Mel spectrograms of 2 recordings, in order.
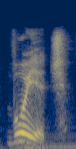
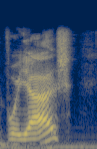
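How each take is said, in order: First: The stress is on the first syllable. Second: The stress is on the last syllable. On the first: The speaker calls it right. "the stress is at the very beginning of the word" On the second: The speaker calls it wrong. "instead of the end. Instead of voyage"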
